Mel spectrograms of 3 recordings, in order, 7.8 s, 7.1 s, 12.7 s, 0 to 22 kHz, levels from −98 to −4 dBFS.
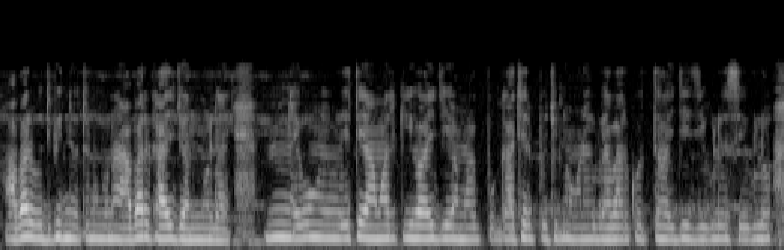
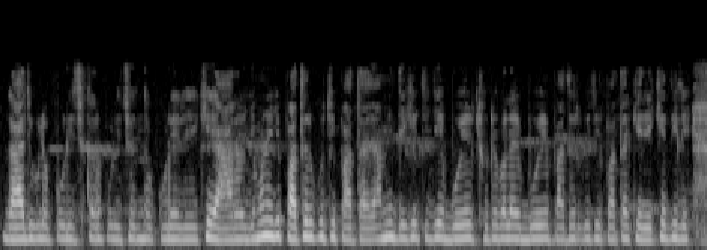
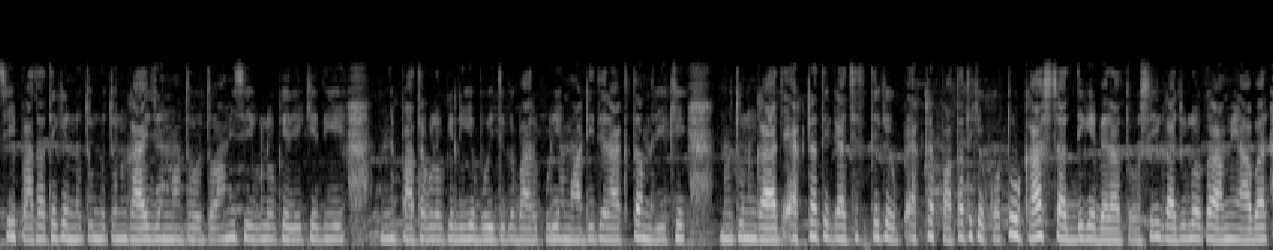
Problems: none marked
